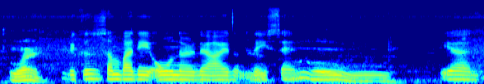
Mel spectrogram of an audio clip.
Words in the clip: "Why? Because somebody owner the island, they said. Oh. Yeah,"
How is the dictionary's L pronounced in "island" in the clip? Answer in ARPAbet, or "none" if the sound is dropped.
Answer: none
